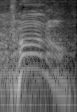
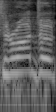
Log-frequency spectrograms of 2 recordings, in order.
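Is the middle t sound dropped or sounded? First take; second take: dropped; sounded. First: The middle t is dropped entirely. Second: The middle t is clearly pronounced. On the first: "I pronounce it like locals say Toronto. I call it Torno. ... I don't have time for T's" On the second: "Do you mean Toronto?"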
